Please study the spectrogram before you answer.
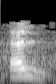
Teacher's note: من الضاحك إلى آخر الثنايا، إلا أن اللام يكون في لثة الثنايا العليا فوقها قليل، ويكون الطرف ملتصق في هذا المكان الذي يسمى بلثة الثنايا العليا · Term: مخرج اللام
